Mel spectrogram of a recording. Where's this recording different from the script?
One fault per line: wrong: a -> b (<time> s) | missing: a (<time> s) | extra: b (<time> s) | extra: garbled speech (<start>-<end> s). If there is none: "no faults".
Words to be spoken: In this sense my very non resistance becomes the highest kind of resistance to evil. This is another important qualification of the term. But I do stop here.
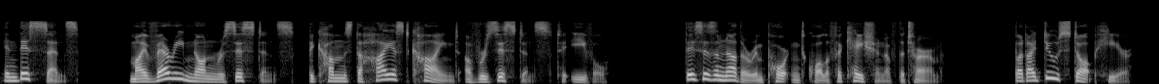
no faults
